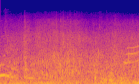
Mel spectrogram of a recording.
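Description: Sea water washing and splashing in a rock pool as a wave spills over the rock ledge, with wind buffeting the microphone as a low rumble.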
